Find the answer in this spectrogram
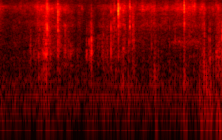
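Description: Faint rustling and crinkling of a stack of printed bead packaging bags being handled and flipped through by hand, with a few small scattered ticks.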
